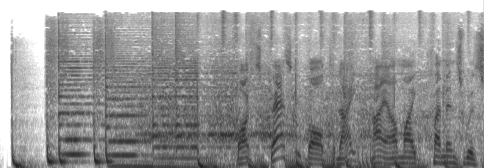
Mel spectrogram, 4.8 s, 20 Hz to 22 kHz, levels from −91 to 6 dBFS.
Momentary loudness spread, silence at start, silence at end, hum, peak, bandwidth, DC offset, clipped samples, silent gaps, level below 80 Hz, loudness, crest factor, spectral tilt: 3 LU; 0.1 s; 0 s; none; 0 dBFS; 17 kHz; under 0.1%; under 0.1%; none; -24 dBFS; -15 LUFS; 14 dB; -4 dB/octave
